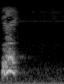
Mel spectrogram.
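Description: A single short, loud bark from a dog inside a car, one sharp burst followed by quiet background.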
